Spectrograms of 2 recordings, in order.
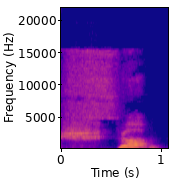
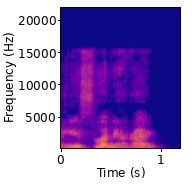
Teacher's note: बच्चे श को सा बोलते हैं श नहीं नहीं बोल पाते श दोनों दांतों के बीच में से हवा बाहर की तरफ थ्रो करते हैं तब श निकलता है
